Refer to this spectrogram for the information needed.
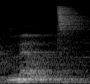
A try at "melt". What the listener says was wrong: Good boy. Well done. Nice pronunciation.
